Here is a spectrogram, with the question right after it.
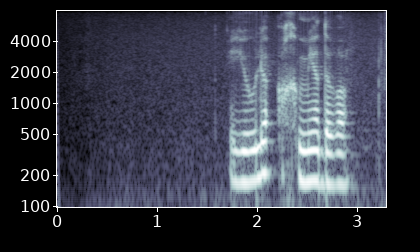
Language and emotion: Russian, neutral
